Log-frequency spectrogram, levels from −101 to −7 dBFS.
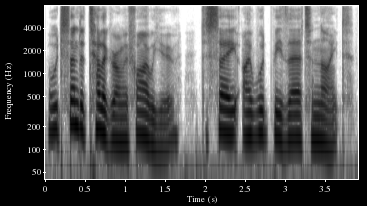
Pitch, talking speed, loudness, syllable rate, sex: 145 Hz, 260 wpm, -17 LUFS, 6.1 syllables/s, male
